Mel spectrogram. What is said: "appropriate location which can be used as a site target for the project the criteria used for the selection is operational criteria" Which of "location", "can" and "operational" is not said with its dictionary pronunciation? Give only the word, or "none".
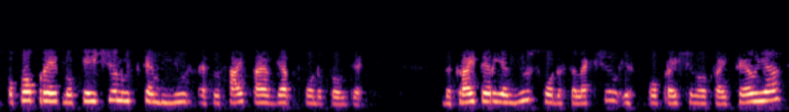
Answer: none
